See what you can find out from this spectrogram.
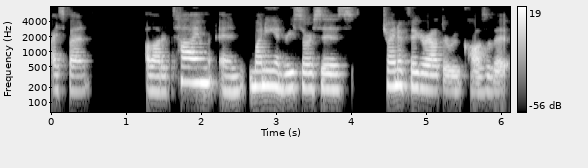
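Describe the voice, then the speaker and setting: With a New Jersey accent, a woman speaks in a medium pitch. She keeps a moderate pace. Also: fairly even intonation. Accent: American (New Jersey). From Bulgaria, moved to New Jersey as a child. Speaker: company co-founder. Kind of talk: casual interview.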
